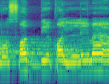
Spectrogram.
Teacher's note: مریم میں را کو پر پڑھیں گے، مصدق یہاں پر صاد کو پر پڑھیں گے، قل یہاں پر قوف کو بھی پر پڑھیں گے، حروف مستعلیہ میں سے ہے اور یہاں پر تنوین کے بعد لام ہے تو تنوین کو لام سے ملا کر بغیر غنہ کے پڑھیں گے، اس کو ادغام تام کہتے ہیں۔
